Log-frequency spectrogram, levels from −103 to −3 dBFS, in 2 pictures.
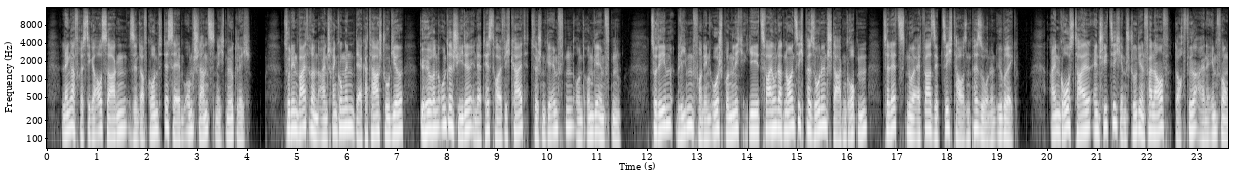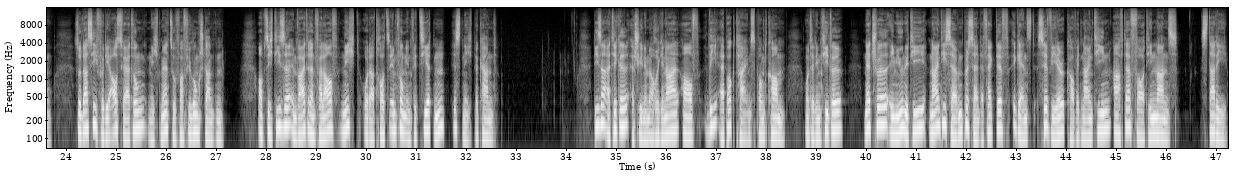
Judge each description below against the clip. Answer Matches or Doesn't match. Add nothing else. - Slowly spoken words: Matches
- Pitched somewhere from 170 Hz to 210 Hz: Doesn't match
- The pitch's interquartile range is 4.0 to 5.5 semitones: Matches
